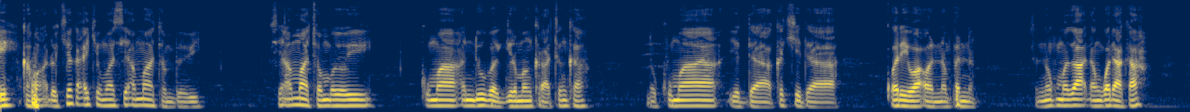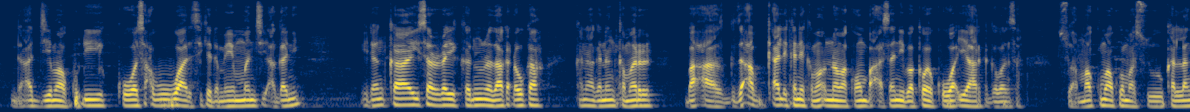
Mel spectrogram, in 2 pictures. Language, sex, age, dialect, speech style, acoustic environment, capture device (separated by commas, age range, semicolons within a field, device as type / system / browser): Hausa, male, 35-44, Nigeria - Kano, happy, people talking; music; nature, desktop / Linux / Chrome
